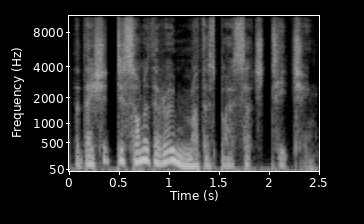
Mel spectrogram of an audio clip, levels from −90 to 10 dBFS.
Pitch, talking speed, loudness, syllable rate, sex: 125 Hz, 240 wpm, -22 LUFS, 5.9 syllables/s, male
